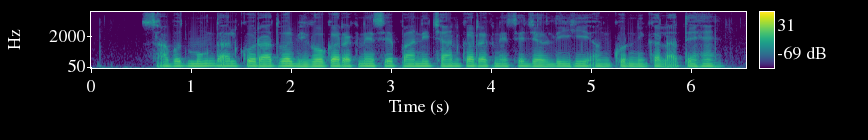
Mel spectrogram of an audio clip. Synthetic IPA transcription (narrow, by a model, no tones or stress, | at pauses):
sa̰ːbʊt̪mʊ̃ŋɡd̪a̰ːlkoɾaːt̪bəɾbʱɪɡõkaɾɐkʰnesepaːnit͡ʃʰaːnkəɾɐkʰnesed͡ʒɐld̪iɦiʔɐ̰̃ŋkʊɾnɪkəlʔa̰ːt̪eɦɛ̃ː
